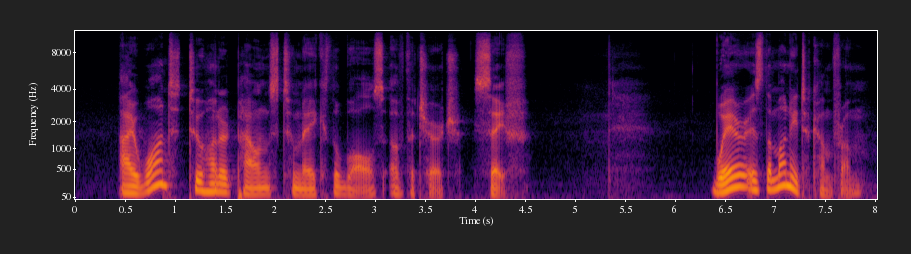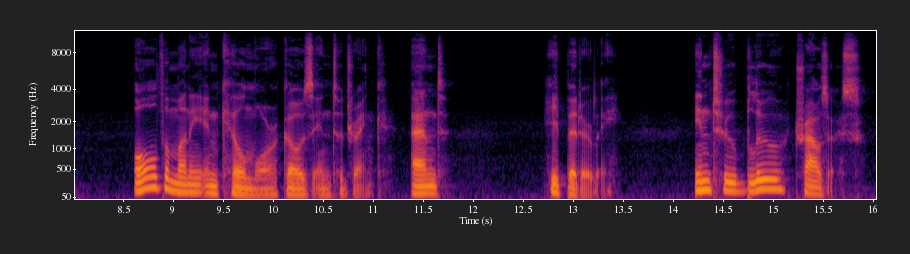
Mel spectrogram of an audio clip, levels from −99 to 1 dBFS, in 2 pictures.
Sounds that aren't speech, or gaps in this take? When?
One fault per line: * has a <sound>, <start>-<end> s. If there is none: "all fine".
all fine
